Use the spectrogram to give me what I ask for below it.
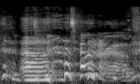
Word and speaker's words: Totoro: Totoro.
